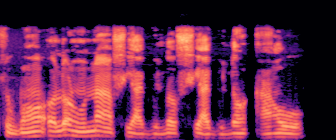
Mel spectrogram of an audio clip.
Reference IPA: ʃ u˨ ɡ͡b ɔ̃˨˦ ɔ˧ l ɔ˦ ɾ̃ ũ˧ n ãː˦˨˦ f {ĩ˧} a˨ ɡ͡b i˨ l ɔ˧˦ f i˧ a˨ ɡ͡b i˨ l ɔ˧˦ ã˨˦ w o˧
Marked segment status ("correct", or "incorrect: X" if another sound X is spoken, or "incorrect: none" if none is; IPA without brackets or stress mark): incorrect: i˧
